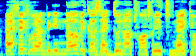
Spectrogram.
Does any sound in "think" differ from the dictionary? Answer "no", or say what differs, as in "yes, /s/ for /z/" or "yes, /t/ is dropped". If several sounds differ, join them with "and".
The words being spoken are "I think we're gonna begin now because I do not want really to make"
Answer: no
